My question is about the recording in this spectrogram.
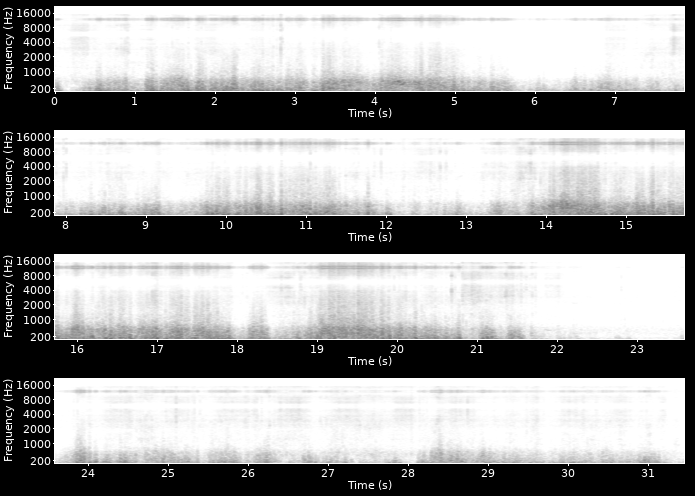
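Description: Wind rumbling on the microphone and the swish of dry tall grass while walking through it, loud and steady, easing off briefly three times.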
